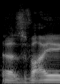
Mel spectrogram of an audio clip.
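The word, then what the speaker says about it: Zwei: Cyber Dragon, Dre, regular Cyber Dragon again, Zvi again, Dre again. I pronounce it Zvi because that's how I've just heard that name pronounced whenever you see it pull up. Maybe I'm saying it weird.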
